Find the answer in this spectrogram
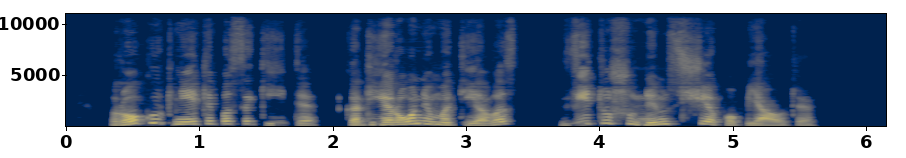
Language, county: Lithuanian, Vilnius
